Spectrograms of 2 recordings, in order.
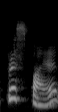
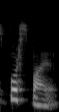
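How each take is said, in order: First: "perspire" said as "prespire", R before the E; teacher shows the mistake; wrong pronunciation. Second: "perspire" with PER first, per-spire; teacher gives the right form; correct pronunciation. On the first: Teacher demonstrating a common mistake, pre-spire. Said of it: "The word is not perspire". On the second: Teacher correcting students, per-spire. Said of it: "the word is perspire". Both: Shown as a demonstration.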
